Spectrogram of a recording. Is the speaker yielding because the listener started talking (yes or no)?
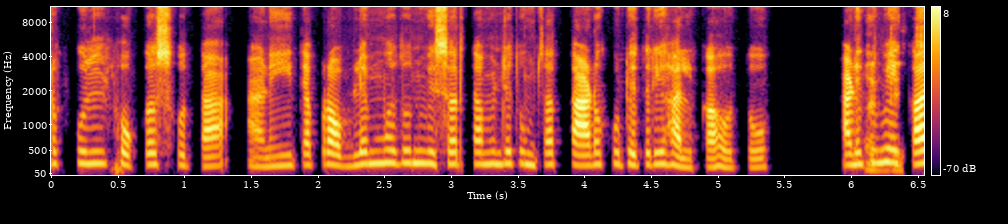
no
